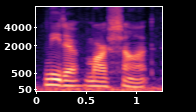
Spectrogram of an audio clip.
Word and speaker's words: Nita Marchant: and how you developed well thank you for pronouncing my name right Nita marant um I am the founder of the small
